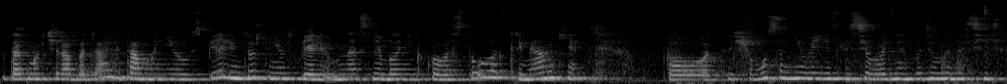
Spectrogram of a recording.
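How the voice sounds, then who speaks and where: A woman's voice: on the high side, fairly even intonation, fairly quick, warm tone. A woman casually showing around an empty apartment, her voice ringing with the strong echo of bare walls. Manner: chatty, showing things around. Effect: strong echo of a bare empty room. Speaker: vlogger. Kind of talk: casual video tour. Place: empty unfurnished apartment being renovated. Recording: echoey bare room, faint hiss.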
